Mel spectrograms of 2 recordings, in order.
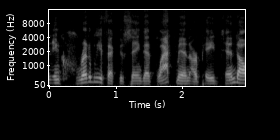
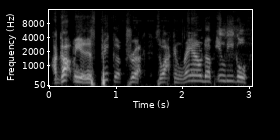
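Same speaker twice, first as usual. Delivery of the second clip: mock the governor's folksy Southern goober accent, pushing higher and louder; 8 semitones higher, 10 dB louder than usual. Mocking the governor's campaign ad in a hammed-up goober accent. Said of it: "he talks in this new goober accent".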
